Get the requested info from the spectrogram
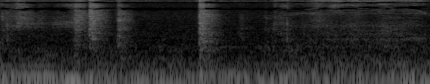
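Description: Faint rubbing of hands on a toy figure as it is handled and turned over, with one light tap about a second in.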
